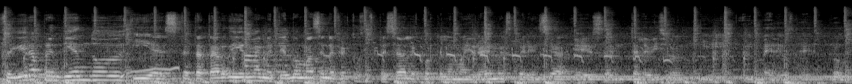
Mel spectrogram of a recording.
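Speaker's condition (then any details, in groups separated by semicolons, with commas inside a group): No condition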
